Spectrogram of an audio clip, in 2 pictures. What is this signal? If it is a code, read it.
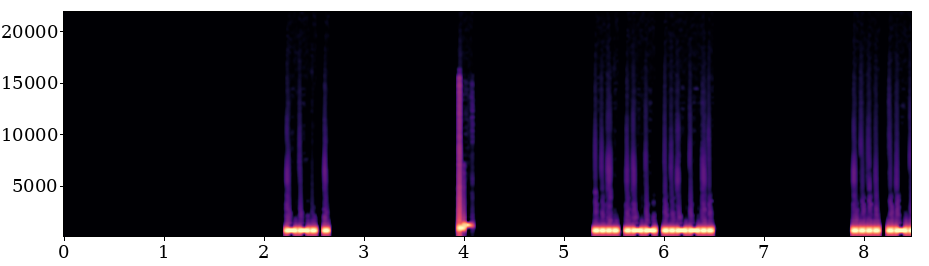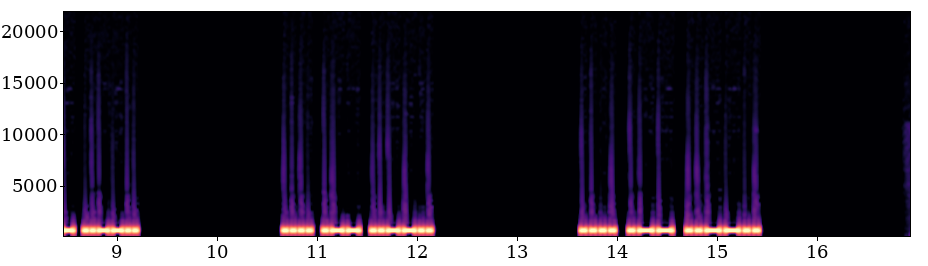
Morse code, heard as a keyed tone, about 32 wpm, 700 Hz. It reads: GE HW? HW? HW? HW?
